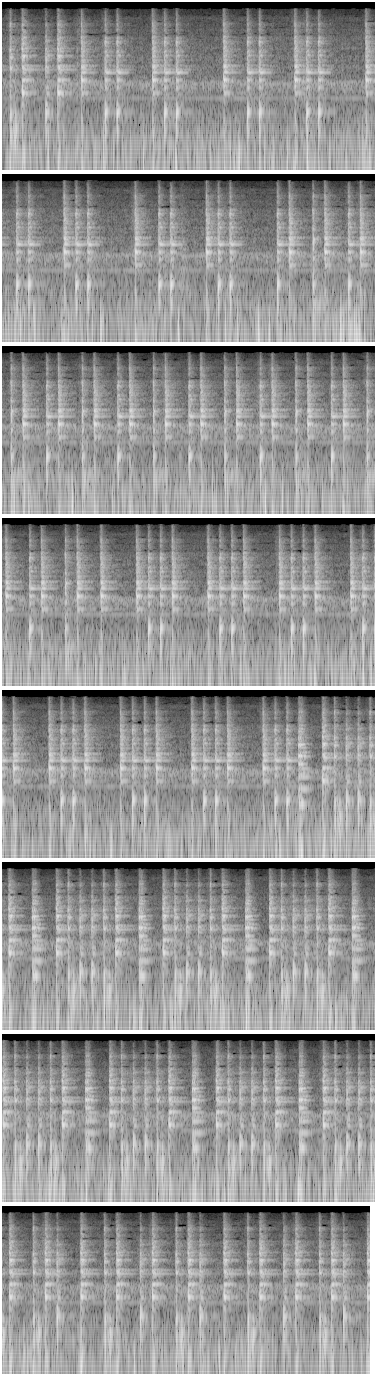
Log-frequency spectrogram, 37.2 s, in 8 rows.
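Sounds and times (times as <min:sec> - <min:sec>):
drum rhythms: 0:00.0 - 0:37.2.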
